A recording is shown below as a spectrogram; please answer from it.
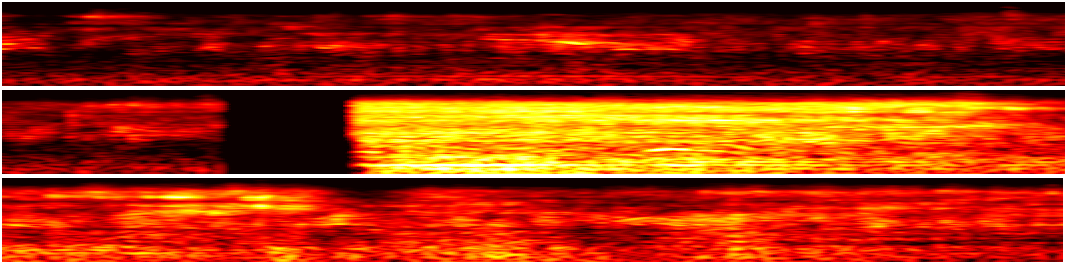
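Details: Outdoor speech mixes with vehicle and rushing water-like noise, broken by a brief total silence.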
